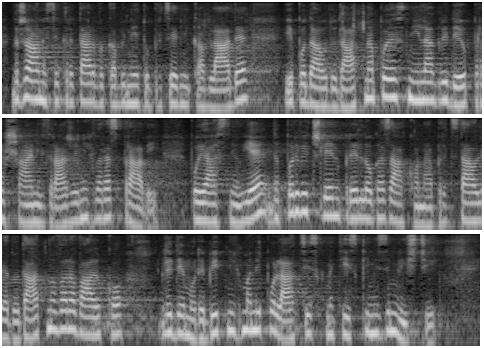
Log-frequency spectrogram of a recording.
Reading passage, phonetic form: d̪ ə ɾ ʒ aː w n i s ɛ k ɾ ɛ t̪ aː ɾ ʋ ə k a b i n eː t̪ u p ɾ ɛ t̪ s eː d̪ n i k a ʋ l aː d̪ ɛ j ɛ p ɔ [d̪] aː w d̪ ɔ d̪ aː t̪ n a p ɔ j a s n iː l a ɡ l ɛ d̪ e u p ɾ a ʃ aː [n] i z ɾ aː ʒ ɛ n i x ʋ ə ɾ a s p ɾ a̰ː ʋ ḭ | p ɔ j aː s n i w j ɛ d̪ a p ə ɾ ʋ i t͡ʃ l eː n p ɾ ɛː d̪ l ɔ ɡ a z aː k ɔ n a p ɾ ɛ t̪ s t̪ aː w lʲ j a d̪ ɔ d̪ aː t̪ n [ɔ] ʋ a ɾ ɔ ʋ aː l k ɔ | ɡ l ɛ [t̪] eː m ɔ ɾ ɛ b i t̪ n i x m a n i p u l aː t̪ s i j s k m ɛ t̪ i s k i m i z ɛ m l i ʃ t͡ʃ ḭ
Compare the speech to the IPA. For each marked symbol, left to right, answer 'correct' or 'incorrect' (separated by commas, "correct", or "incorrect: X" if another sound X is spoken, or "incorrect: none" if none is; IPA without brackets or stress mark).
correct, correct, correct, incorrect: d̪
